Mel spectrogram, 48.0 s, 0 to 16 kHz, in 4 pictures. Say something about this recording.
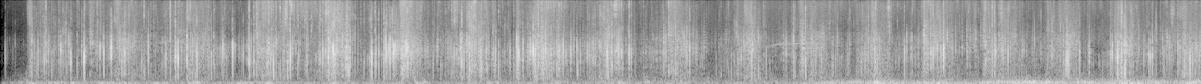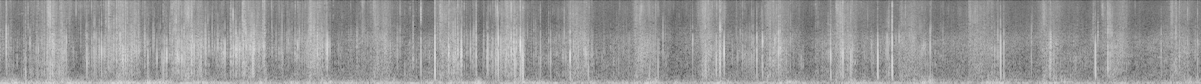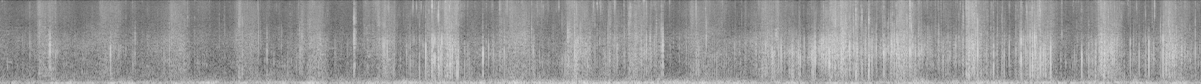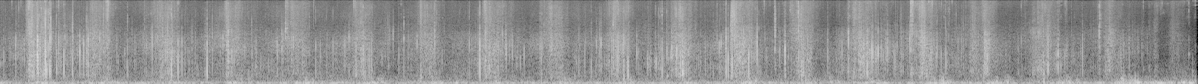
Steps on Seashells
16 bit sound recorded with ZOOM H6 via the SSH6 mic extension back in August 2020. The beach and seashells are located in Norderney, Germany. I only increased the volume of the recording without any other processing. Some parts of the sound are cleaner than others - in some cases there are bits of wind noise, birds.. I can say that this sound is good foundation material for processing.
footsteps, seashells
